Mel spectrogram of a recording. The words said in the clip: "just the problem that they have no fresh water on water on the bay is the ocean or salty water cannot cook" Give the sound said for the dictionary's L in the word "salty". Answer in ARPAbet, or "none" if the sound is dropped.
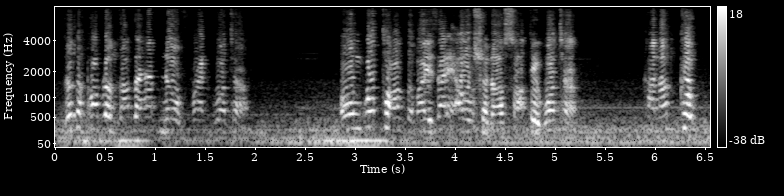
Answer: none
